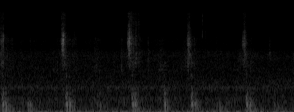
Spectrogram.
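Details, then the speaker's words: Kia Ceed steering column knock returning: dull irregular clunks as the wheel is rocked side to side by hand, now with one hand. It matches the knock at purchase, fixed at first service, and nearly disappears with the column in its lowest position; worn column suspected. "Смотрите, опять, ребят, слышите? Стучит как. Вот я уже одной рукой шатаю."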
